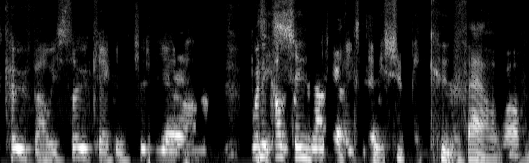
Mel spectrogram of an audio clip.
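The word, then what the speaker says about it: Coufal: or coup foul um no one's really sort of found out how to pronounce it properly i'll get on my videos like always get ben is so foul it's ko foul he's so kevin yeah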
